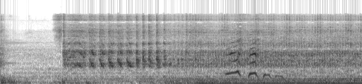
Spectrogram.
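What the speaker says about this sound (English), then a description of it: "Oh, it sounds like a tractor." A leaking diesel truck engine cranks and catches, settling into a loud, rough, tractor-like idle with a rhythmic clatter, while a voice talks over it.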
